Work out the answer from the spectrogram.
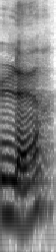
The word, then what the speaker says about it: leurs: Only the number counts: "leur" is used with singular objects and "leurs" with plural objects. LEUR and LEURS have the same pronunciation.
